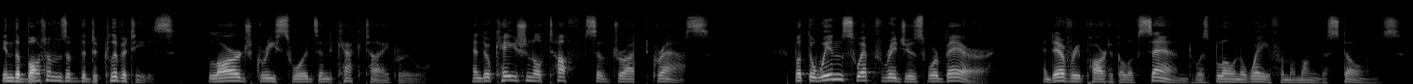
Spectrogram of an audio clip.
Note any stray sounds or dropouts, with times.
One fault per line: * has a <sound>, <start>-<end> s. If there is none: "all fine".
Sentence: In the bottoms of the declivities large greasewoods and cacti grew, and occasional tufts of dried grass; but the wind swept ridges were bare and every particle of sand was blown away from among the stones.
* has a dropout, 6.3-6.5 s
